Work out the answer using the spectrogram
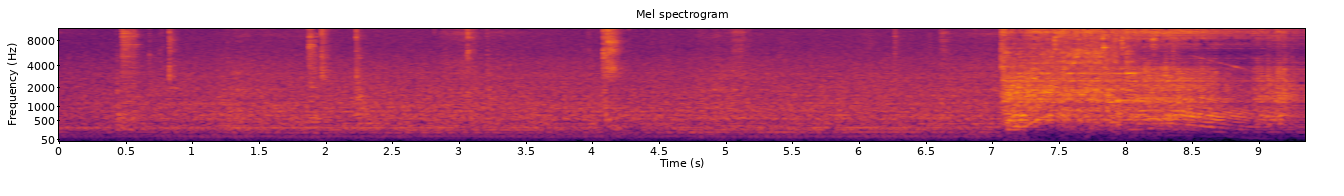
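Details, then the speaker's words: John Deere RX75 riding mower that did nothing at the key: a few key clicks, then fires about two seconds, loud, harsh and knocking; owner suspects broken crankshaft or connecting rod, carburetor also needs pulling; unconfirmed. "it sounds like when it fires it's just it sounds like it's hidden at a rough spot again and it is that sounds like a broken crankshaft or something connecting"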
